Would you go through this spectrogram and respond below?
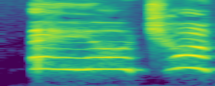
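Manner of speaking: acted, very high, loud hailing shout. Retelling calling out to someone revving a truck: retelling own loud shout. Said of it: "really loud".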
